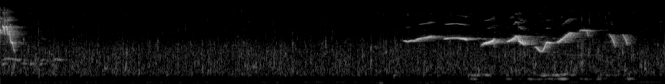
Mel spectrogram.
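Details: Wild Oriental magpie-robin recorded as lure audio; after several quiet seconds, a whistled phrase of long tones and rapid up-and-down slurs, with faint low chirps beneath.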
